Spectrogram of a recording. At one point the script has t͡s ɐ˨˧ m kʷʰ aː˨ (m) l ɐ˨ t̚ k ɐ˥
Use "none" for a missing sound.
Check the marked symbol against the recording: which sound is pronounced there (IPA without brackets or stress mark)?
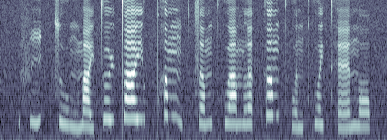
m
